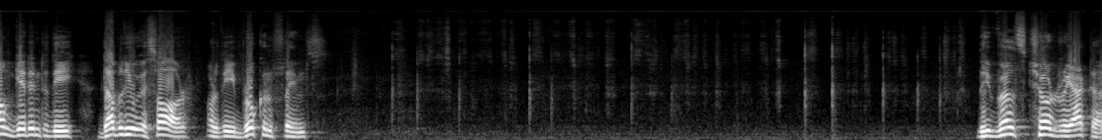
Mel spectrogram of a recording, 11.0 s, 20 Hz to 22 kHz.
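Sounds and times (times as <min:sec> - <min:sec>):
chalk writing on blackboard: 0:03.6 - 0:09.8.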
